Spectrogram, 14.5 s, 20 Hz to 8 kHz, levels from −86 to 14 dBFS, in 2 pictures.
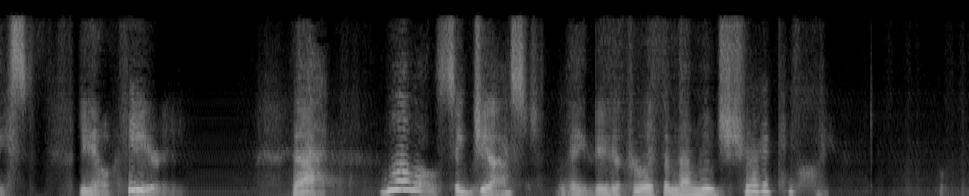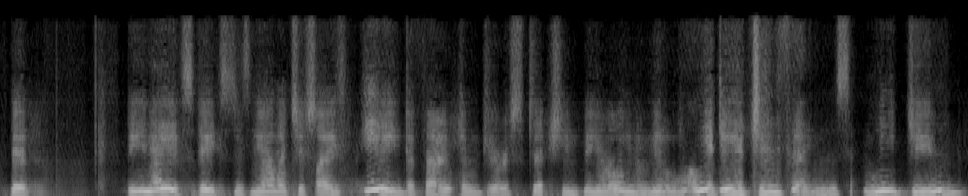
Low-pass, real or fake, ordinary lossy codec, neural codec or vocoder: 7.2 kHz; fake; MP3, 48 kbps; codec, 16 kHz, 0.5 kbps, FreqCodec, smaller model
